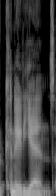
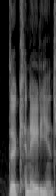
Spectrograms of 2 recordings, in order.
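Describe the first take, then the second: First: "Canadiens" with a French-style ending; French-style pronunciation. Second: "Canadiens" said the English way; English pronunciation. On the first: Host unsure how to say the team name, French-style pronunciation. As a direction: stretch the end of "Canadiens" as "-ee-ENS". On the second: Host asking how the hockey team is pronounced, English pronunciation. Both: Shown as a demonstration. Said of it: "how am I supposed to pronounce that".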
